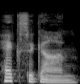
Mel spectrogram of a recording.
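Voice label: "hexagon", American English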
